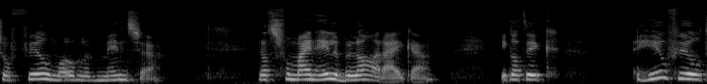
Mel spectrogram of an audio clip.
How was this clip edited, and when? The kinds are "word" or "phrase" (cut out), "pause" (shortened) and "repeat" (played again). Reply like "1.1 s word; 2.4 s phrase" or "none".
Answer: 5.1 s word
